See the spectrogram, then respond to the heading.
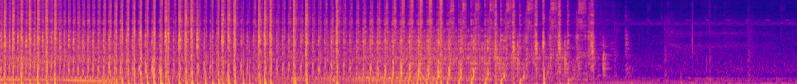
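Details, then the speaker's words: Old lawnmower single-cylinder engine revived after sitting, crusty muffler removed, head gasket known bad: loud sharp rapid popping from open exhaust before cutting out; running without muffler. "so i finally got this thing to work and that's what it sounds like with this old crusty muffler off there"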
